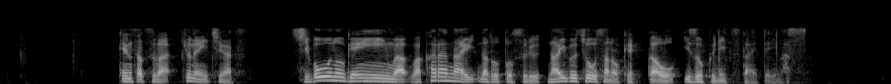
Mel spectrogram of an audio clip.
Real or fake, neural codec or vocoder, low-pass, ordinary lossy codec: fake; codec, 16 kHz in and 24 kHz out, 2.2 kbps, FireRedTTS-2 codec; 5.4 kHz; none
